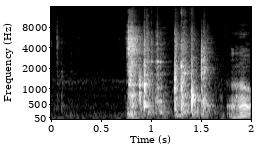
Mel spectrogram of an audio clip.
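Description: Baked cookies clattering and scraping against a plate as they are moved onto it, with one cookie skidding across the plate. The sudden burst of sharp knocks starts about three-quarters of a second in and lasts under a second.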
